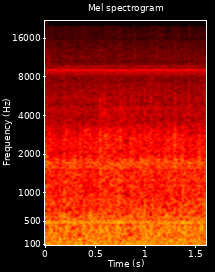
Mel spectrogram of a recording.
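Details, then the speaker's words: 1985 Mercedes 300D diesel, daily driven about 300 miles a week, idling with AC on: steady low even clatter and constant AC hum, smooth and healthy; normal diesel idle. "Yeah, it's running. I'm sure you can hear. AC's on."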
